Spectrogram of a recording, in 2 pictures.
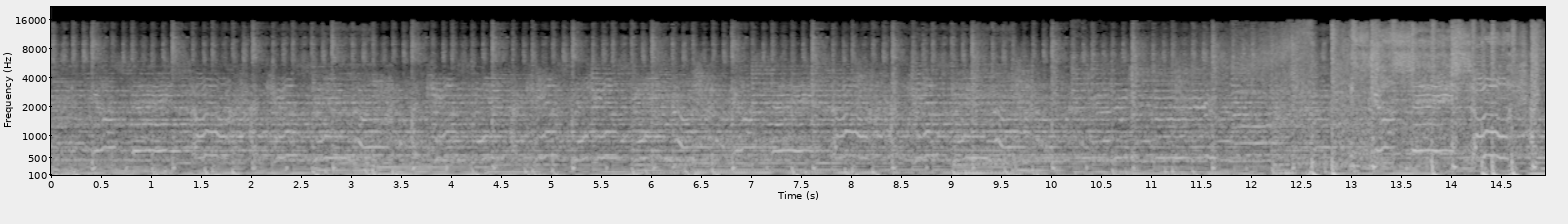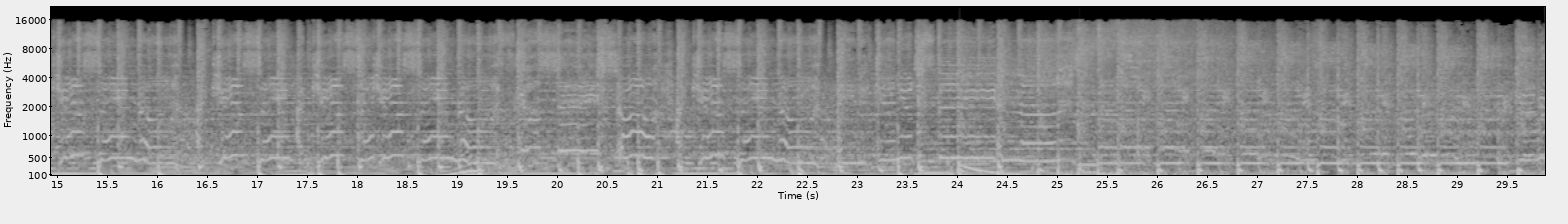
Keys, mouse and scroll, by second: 1.5-3.0 drag, 3.2 shift+click, 3.6-5.1 middle drag, 5.1 scroll up 3, 5.6 scroll down 1, 5.9 shift+middle click, 6.3-6.8 scroll up 2, 6.8 ctrl+b, 9.3-10.3 scroll up 1, 10.3 click, 11.2 click, 11.8 shift+click, 12.2 middle click, 13.2 g, 15.4 click, 15.9 g, 17.9-19.0 middle drag, 19.0 KP_7, 19.6 shift+middle click, 20.0-20.7 scroll down 1, 21.5 click, 22.7 click, 24.0 shift+middle click, 24.7 g, 26.1 click, 26.7 g, 29.5 shift+middle click.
